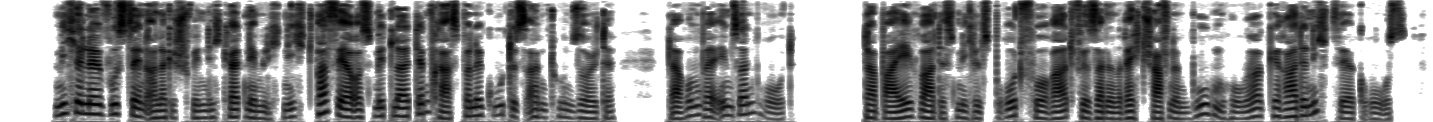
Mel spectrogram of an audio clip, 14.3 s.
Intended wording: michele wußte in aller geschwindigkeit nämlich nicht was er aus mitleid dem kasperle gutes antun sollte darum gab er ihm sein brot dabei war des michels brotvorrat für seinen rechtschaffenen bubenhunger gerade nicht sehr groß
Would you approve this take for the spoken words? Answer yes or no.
no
